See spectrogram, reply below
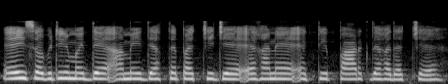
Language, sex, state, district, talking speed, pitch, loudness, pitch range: Bengali, female, Assam, Hailakandi, 175 wpm, 255 Hz, -16 LUFS, 245-265 Hz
